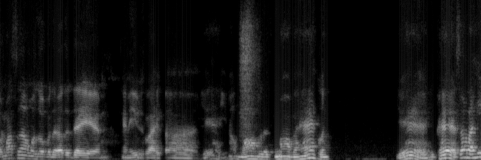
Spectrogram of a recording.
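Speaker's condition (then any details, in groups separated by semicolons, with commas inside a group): No condition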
